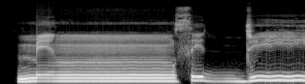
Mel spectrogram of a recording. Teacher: মিন এখানে ইকফা গুণনা, কারণ নুন সাকিনের পরে ইকফার 15টি হরফ থেকে একটি হরফ সিন আসছে, এই কারণে নুন সাকিনকে নাকের ভিতরে লুকাইয়া গুণনার সহিত পড়ব।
